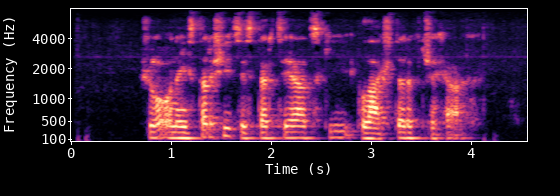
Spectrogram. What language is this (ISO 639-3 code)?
ces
